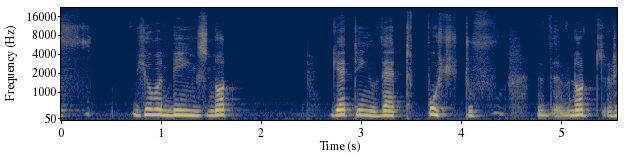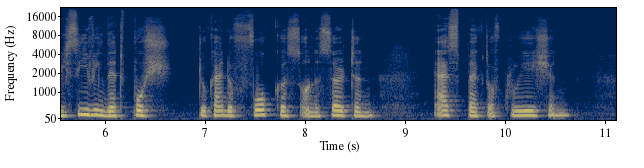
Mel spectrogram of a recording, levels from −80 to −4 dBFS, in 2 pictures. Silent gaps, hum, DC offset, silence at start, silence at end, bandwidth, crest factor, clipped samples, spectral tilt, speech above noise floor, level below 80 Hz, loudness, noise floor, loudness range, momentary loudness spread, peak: none; none; under 0.1%; 0 s; 0.45 s; over 20 kHz; 18 dB; under 0.1%; -6.5 dB/octave; 39 dB; -64 dBFS; -24 LUFS; -63 dBFS; 2 LU; 14 LU; -6 dBFS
